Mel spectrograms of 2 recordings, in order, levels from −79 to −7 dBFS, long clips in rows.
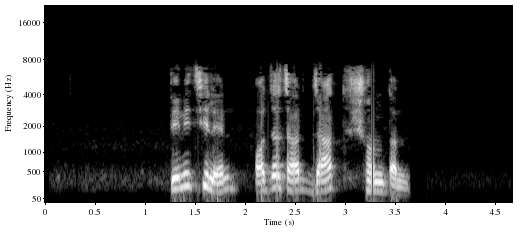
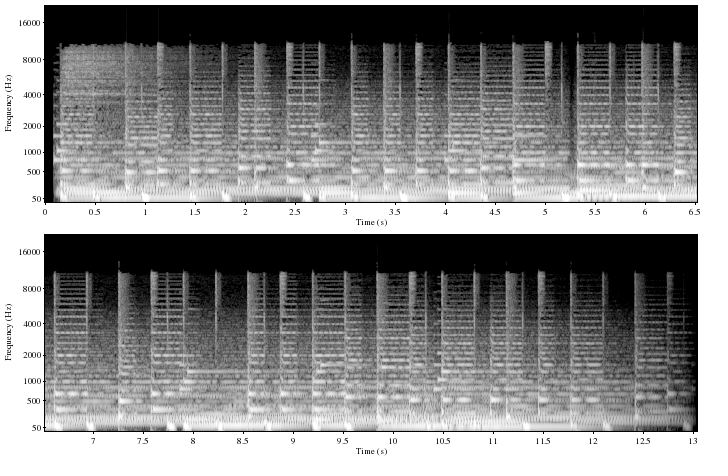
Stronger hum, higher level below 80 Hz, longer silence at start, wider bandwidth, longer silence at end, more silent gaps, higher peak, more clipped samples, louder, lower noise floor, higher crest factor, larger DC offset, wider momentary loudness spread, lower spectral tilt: neither; second, -54 dBFS vs -18 dBFS; first, 1.25 s vs 0.1 s; second, 7.6 kHz vs 11.5 kHz; first, 1.05 s vs 0.2 s; neither; about the same, 0 dBFS vs 0 dBFS; neither; second, -15 LUFS vs -12 LUFS; first, -71 dBFS vs -32 dBFS; about the same, 16 dB vs 12 dB; neither; about the same, 6 LU vs 5 LU; second, -4 dB/octave vs -5.5 dB/octave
